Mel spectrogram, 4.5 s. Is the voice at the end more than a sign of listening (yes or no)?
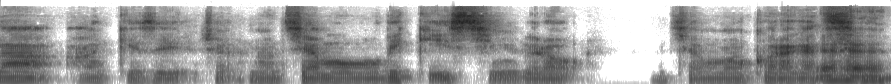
no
